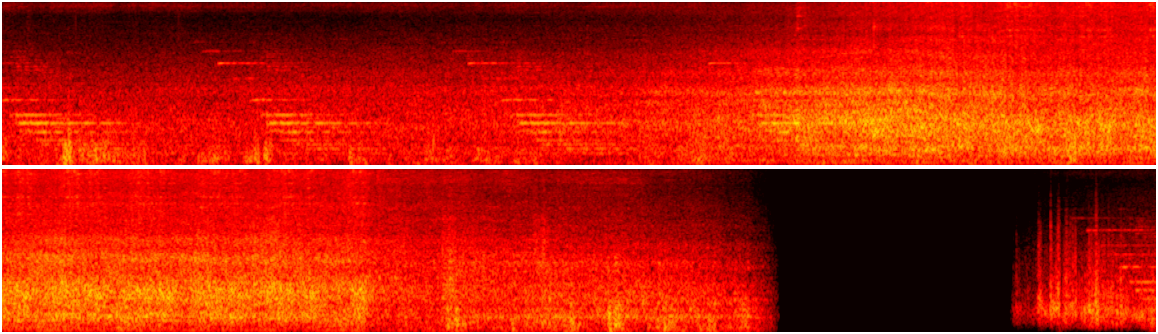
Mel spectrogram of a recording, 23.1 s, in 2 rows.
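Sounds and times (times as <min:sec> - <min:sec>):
train wheels rushing on rail: 0:05.8 - 0:19.2.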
